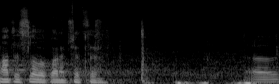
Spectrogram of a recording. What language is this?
Czech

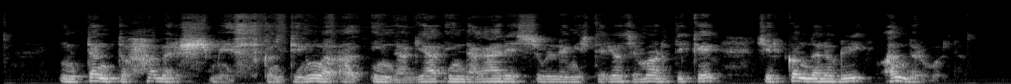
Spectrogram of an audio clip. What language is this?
Italian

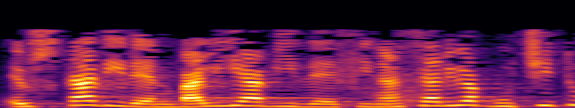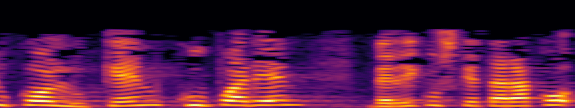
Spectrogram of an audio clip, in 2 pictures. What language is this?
Basque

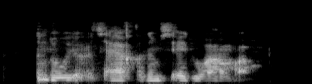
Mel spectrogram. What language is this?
Kabyle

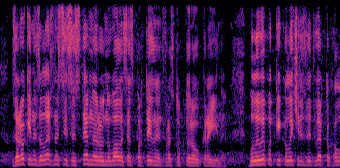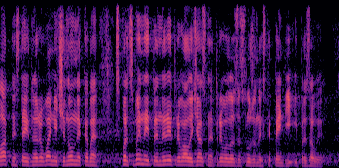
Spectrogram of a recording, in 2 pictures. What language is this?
Ukrainian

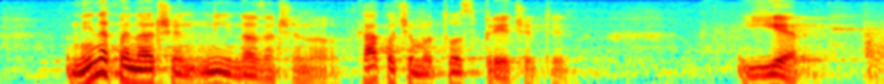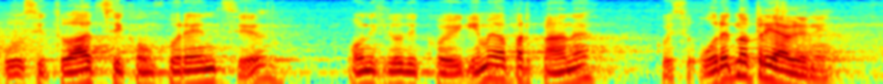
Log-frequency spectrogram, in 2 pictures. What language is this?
Croatian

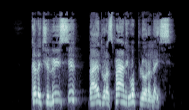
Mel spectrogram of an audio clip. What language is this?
Pashto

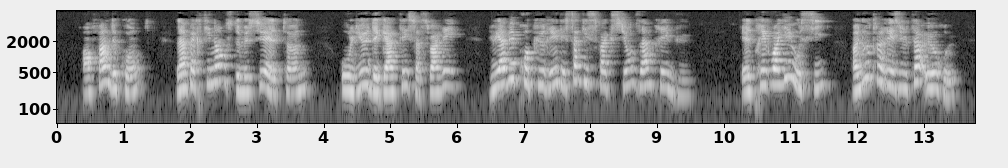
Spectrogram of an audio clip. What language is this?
French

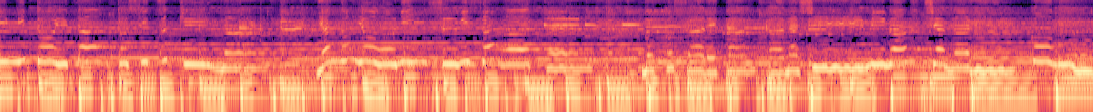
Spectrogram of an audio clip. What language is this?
Japanese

